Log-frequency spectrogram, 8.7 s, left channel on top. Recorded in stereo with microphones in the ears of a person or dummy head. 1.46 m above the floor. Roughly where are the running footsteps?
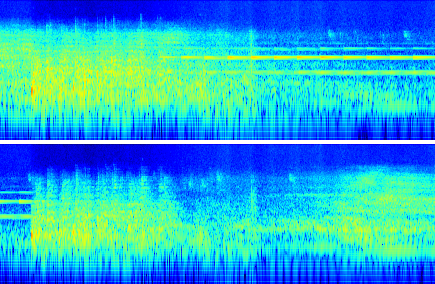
Left.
